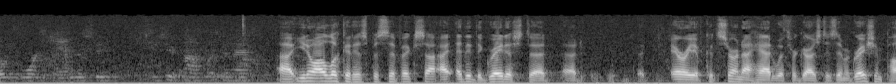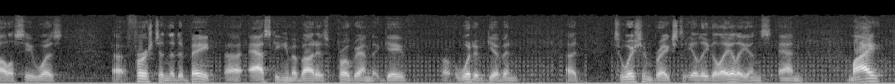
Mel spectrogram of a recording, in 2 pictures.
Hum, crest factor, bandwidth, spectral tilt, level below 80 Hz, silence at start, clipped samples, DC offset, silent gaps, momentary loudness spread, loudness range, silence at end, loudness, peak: none; 18 dB; 11 kHz; -4 dB/octave; -40 dBFS; 0 s; under 0.1%; 10%; none; 20 LU; 4 LU; 0 s; -16 LUFS; 0 dBFS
